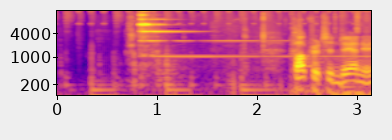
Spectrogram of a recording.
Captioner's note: bell dings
